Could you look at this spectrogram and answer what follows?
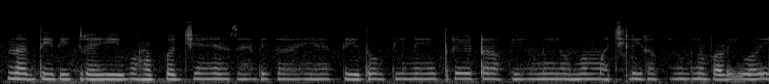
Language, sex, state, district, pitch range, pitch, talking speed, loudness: Hindi, female, Bihar, Madhepura, 235-250 Hz, 245 Hz, 150 wpm, -36 LUFS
